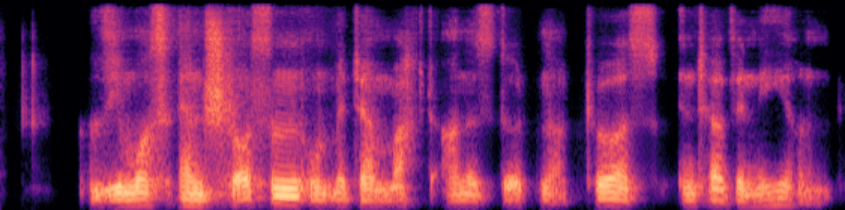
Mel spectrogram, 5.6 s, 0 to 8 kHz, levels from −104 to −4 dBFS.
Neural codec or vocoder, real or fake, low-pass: codec, 24 kHz, 0.9 kbps, DualCodec; fake; 7.2 kHz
